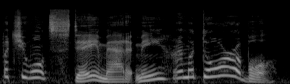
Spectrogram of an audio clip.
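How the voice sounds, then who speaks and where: Lively teenage cartoon boy hero. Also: very high-pitched, normal speed, slightly rough, exaggerated voice. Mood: smug, playful. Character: teenage boy hero leader, earnest yet cocky. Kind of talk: animated cartoon voice acting. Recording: music loud behind the voice. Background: loud music.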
